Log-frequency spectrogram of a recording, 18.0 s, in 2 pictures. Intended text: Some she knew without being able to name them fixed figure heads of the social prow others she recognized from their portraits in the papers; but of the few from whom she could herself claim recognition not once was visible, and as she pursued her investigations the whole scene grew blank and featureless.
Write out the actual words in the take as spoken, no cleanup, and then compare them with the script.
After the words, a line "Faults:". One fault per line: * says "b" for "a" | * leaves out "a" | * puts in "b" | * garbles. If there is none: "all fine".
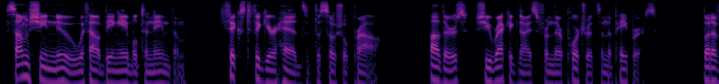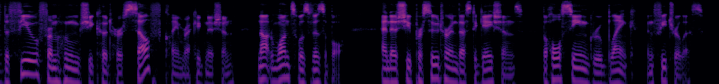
Some she knew without being able to name them fixed figure heads of the social prow others she recognized from their portraits in the papers; but of the few from whom she could herself claim recognition not once was visible, and as she pursued her investigations the whole scene grew blank and featureless.
Faults:
all fine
